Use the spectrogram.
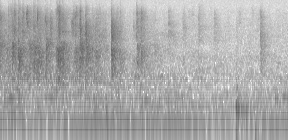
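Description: A crowd applauds steadily, many hands clapping in a dense wash that stays fairly constant for several seconds, with a low hum underneath and a brief thump near the end.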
